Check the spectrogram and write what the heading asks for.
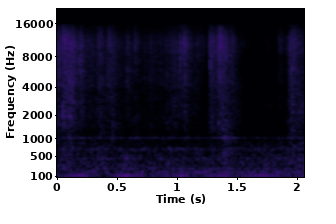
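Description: Faint rustling of paper wrapping as a rolled canvas is handled on a table, with a few brief soft rustles around the middle.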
